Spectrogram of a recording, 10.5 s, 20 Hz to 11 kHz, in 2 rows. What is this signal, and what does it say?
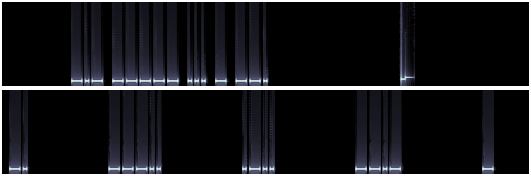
Morse code, heard as a keyed tone, about 34 wpm, spaced as for 15 wpm, 700 Hz. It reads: K0STG N8LQT
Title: USA Call Signs - 8x Character Spacing - 35wpm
